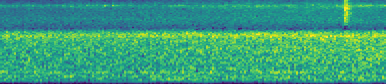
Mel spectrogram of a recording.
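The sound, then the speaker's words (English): An air conditioner that does not shut off runs with a steady, even whoosh and low hum, unchanging for the whole stretch, fairly quiet, with no voices. “Oh, yes, the damn air conditioner doesn't know how to shut off.”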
